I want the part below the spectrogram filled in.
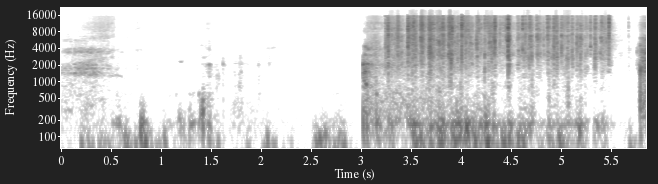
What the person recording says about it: you can hear me tapping on my tin foil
